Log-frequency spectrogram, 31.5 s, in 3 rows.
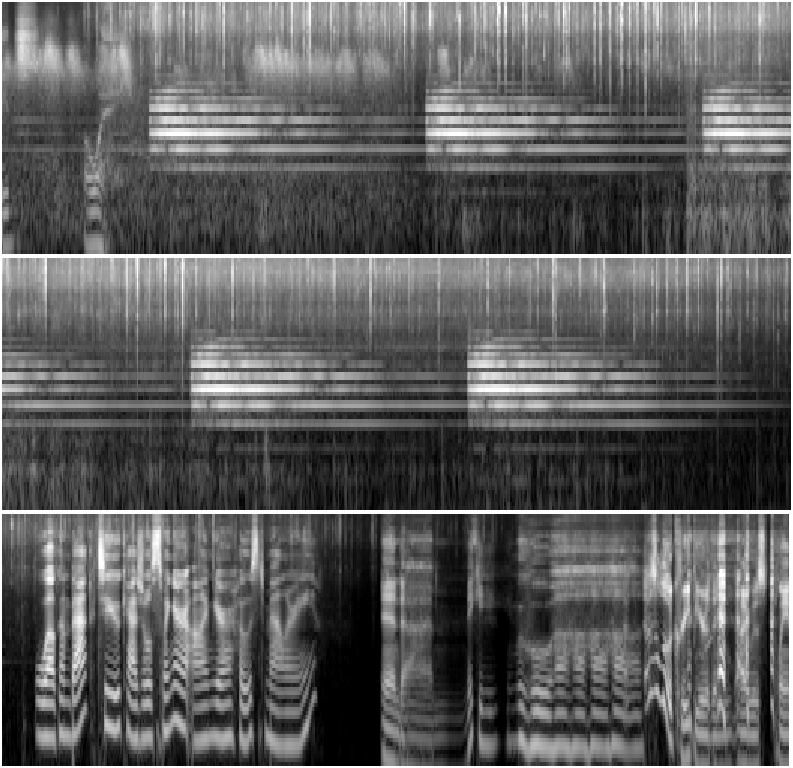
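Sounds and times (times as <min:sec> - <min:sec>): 
speech: 0:00.0 - 0:00.4, 0:01.1 - 0:02.5, 0:21.5 - 0:25.3, 0:26.1 - 0:31.5
clock chiming with deep resonant bell strokes: 0:01.7 - 0:20.8
laughter: 0:28.2 - 0:31.5.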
